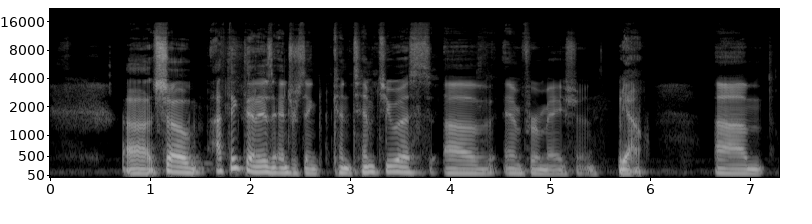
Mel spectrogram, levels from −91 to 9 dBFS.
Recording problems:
uneven, jittery; strongly; from 0.5 to 5.5 s

